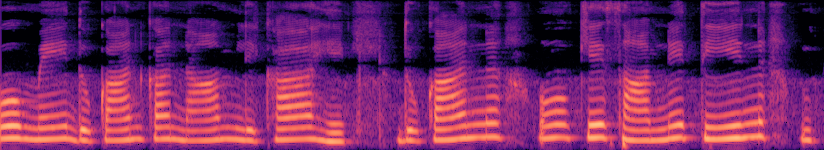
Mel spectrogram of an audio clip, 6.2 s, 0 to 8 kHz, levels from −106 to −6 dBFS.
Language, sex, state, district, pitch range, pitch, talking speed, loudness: Hindi, female, Uttar Pradesh, Budaun, 205-245 Hz, 225 Hz, 125 wpm, -29 LUFS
